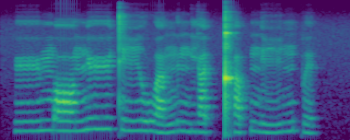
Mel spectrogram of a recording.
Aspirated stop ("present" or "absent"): present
